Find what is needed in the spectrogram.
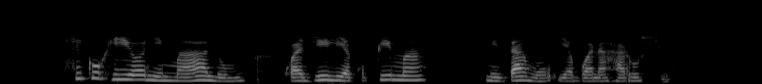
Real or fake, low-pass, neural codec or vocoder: real; 3.6 kHz; none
